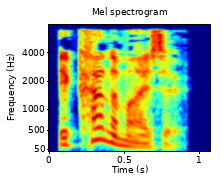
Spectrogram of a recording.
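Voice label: "economizer", British English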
